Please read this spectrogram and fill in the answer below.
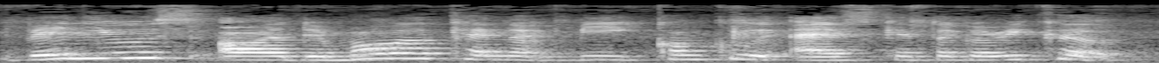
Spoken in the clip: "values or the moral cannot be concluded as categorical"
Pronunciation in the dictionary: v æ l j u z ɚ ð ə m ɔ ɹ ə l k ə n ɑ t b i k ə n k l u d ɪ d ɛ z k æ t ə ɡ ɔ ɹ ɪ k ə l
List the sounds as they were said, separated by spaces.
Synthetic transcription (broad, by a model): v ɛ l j u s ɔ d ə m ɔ ə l k ə n ɑ t b i k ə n k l u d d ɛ s k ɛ t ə ɡ ɔ ɹ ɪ k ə l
